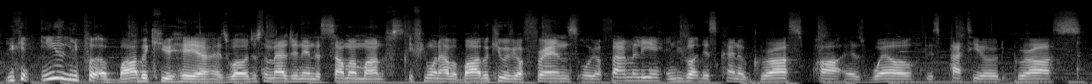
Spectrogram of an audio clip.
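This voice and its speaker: A young man with a London accent giving an upbeat house tour, talking straight to viewers. His voice sits in a middle range and bounces around bare, echoey rooms. Soft music plays underneath. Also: mid-range voice, moderate pace, few pauses. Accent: London English. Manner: upbeat, enthusiastic, addresses viewers directly. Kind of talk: walk-through property tour. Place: empty newly built house, indoor rooms and garden.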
